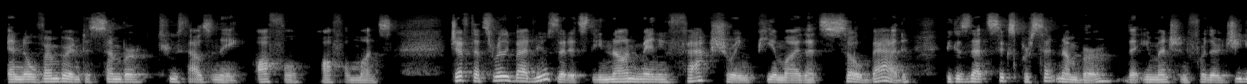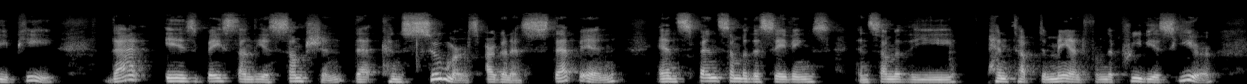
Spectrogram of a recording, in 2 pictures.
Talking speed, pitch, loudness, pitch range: 145 wpm, 120 Hz, -22 LUFS, 110-140 Hz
